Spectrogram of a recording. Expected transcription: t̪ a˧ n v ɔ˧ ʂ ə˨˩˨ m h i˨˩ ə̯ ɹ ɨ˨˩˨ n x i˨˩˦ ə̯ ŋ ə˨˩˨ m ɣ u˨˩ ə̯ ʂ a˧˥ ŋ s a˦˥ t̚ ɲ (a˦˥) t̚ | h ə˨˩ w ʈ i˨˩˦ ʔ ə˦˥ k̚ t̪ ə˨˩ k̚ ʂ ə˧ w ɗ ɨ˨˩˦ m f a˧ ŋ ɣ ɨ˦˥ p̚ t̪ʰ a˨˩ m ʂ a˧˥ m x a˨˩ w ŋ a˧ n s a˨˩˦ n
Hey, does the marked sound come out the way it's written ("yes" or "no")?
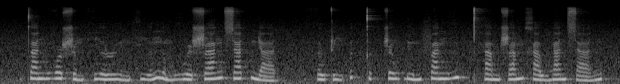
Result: no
